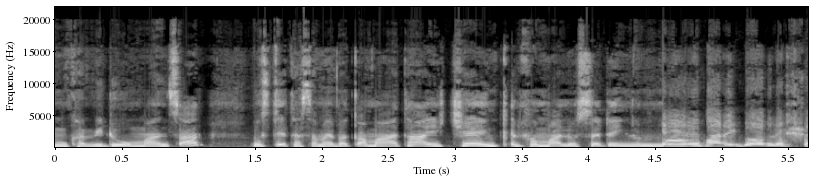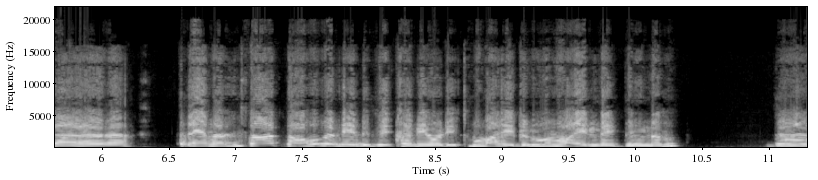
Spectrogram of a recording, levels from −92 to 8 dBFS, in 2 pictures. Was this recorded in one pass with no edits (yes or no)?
no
